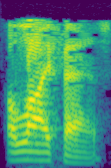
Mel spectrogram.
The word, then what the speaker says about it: Eliphaz: And I'm sure I'm pronouncing that name wrong. Eliphaz? Yeah, Eliphaz.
